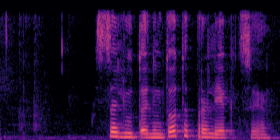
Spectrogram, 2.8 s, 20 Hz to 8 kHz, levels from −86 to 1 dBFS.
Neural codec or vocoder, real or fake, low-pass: none; real; 7.2 kHz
